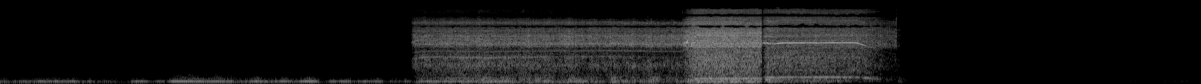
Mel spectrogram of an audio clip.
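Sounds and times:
power drill boring into wood: 4.1s - 9.0s.

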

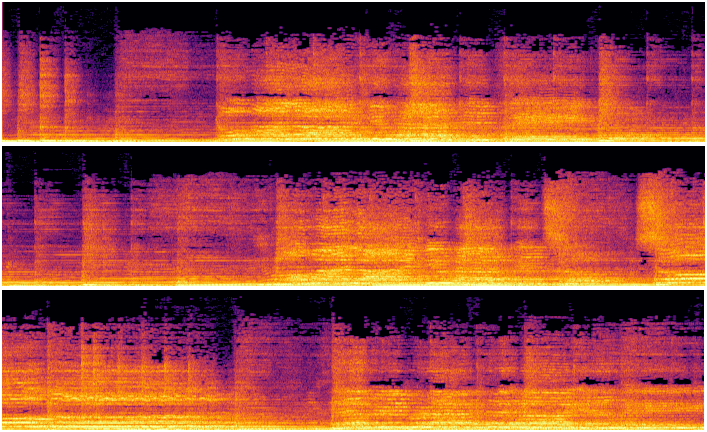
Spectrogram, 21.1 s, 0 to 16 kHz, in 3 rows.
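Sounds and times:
acoustic guitar and band: 0.0s - 21.0s
voices singing together: 2.1s - 7.1s, 9.6s - 21.0s.

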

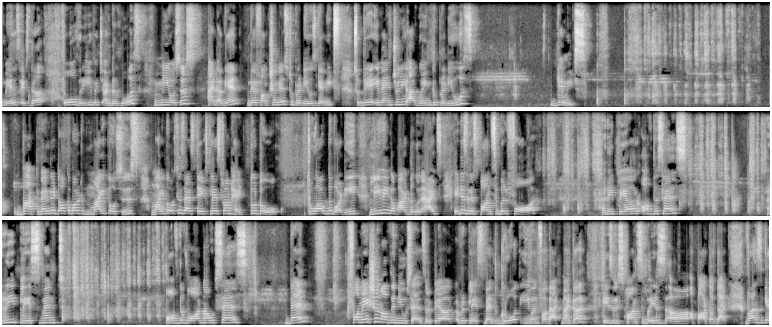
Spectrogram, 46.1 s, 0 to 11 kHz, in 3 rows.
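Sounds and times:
chalk scraping on chalkboard: 0.8s - 1.5s, 9.6s - 10.5s, 11.6s - 15.6s, 26.0s - 30.9s, 31.5s - 34.3s, 35.5s - 36.2s, 37.0s - 37.6s, 42.4s - 43.4s.

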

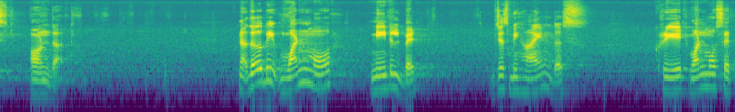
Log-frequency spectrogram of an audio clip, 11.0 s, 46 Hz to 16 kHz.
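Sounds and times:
marker pen scratching on whiteboard: 1.0s - 2.7s.

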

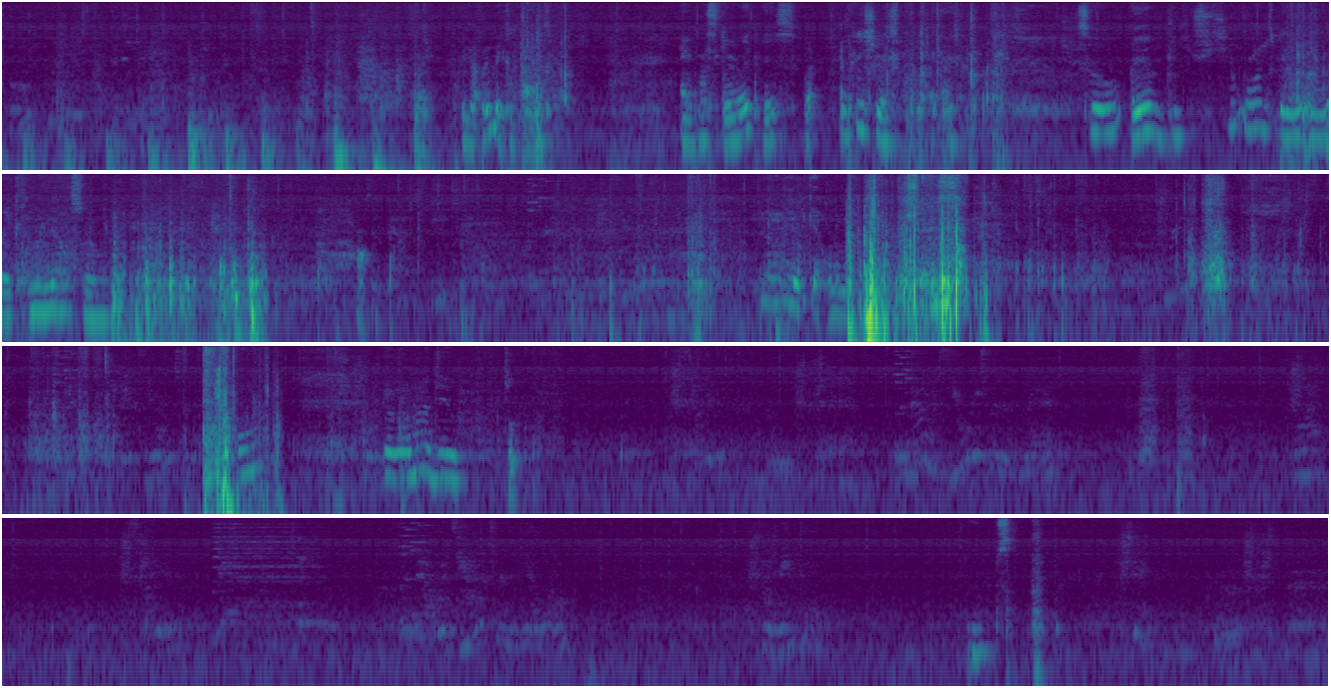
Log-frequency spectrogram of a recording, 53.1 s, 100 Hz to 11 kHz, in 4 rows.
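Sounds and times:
footsteps thudding on floor: 0.2s - 4.4s
faint handling noise: 19.3s - 27.7s.

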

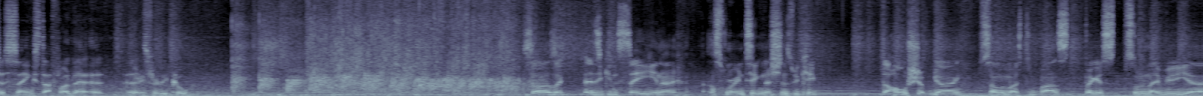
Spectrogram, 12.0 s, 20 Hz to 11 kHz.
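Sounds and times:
people applauding: 2.3s - 5.6s.

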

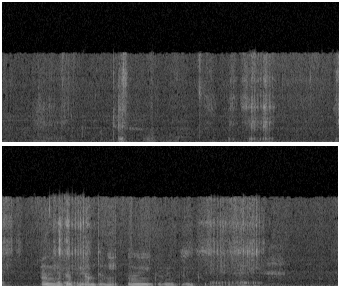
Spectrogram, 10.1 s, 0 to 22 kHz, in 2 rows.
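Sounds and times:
dog snorting: 0.5s - 1.1s, 1.7s - 2.1s, 3.1s - 4.2s, 5.0s - 6.5s, 7.9s - 9.2s.

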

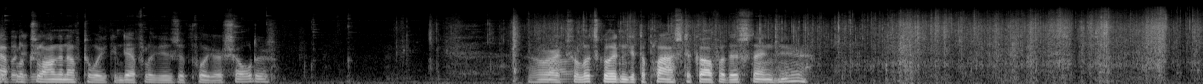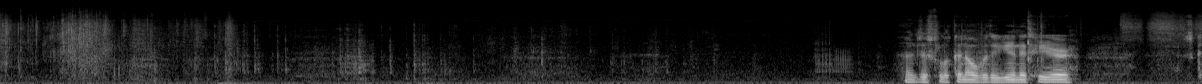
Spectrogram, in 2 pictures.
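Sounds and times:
plastic bag crinkling: 4.3s - 14.7s.

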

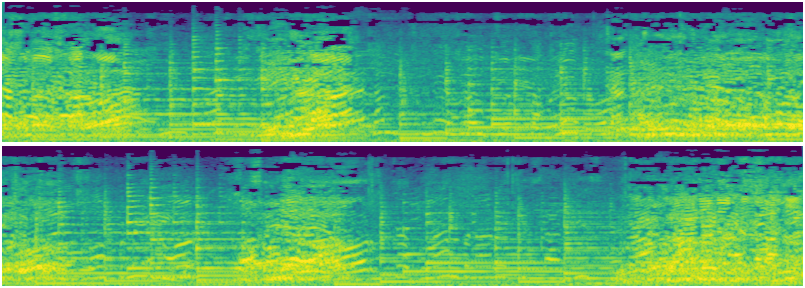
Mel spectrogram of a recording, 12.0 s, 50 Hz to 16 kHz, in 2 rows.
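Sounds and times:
men reciting together: 0.0s - 1.1s, 1.8s - 2.9s, 4.5s - 6.6s, 7.7s - 8.7s, 10.6s - 12.0s
instrumental music with sustained notes: 0.0s - 12.0s.

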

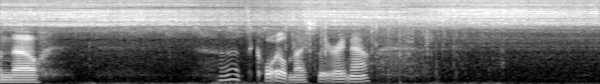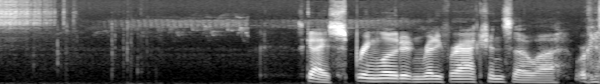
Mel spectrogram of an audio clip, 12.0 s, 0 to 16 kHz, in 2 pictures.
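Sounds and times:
rattlesnake rattling: 0.0s - 9.1s.

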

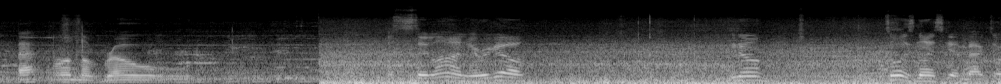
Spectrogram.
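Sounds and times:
road and tyre noise in car: 3.0s - 10.0s.

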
